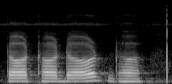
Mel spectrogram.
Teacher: जो ट वर्ग आएगा वही आपका मूर्धन्य होगा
